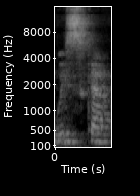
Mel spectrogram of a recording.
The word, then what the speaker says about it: whisker: we need to remember the wh diagram making the what sound and possibly the ER diagram making that bitter sound at the end can you teach it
